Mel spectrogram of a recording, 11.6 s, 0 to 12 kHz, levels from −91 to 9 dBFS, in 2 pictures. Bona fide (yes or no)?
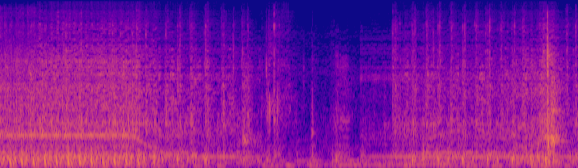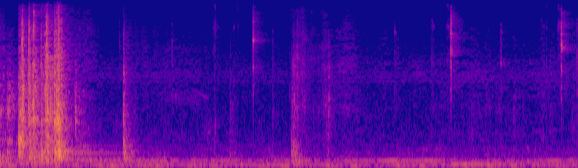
yes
